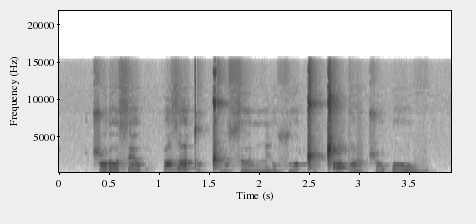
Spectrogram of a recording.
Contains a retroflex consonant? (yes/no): yes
